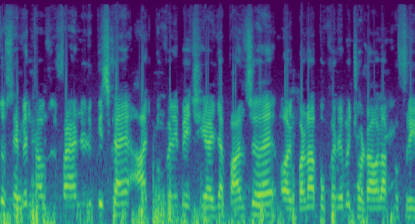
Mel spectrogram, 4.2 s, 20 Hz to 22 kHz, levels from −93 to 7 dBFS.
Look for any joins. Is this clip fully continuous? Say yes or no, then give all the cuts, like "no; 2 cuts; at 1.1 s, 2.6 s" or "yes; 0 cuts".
yes; 0 cuts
